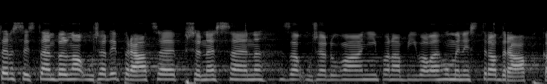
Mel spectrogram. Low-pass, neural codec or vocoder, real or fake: 7.2 kHz; none; real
